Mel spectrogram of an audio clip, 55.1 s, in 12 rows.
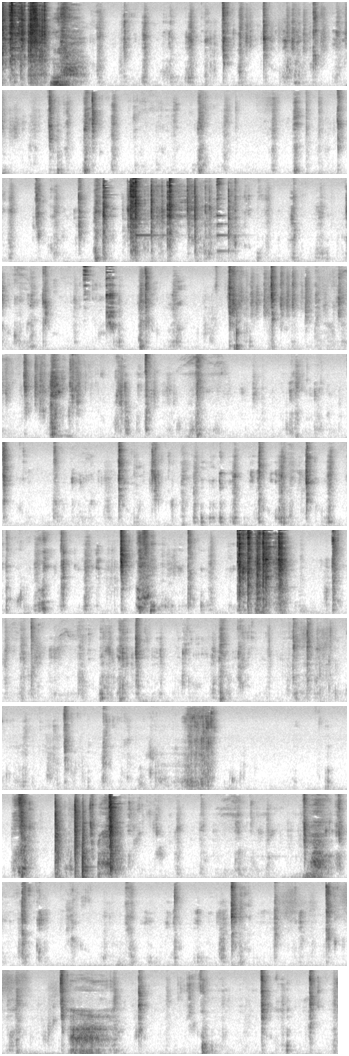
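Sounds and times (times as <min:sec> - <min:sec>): person chewing with wet clicks: 0:01.1 - 0:30.7, 0:31.4 - 0:42.0, 0:42.6 - 0:55.0.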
